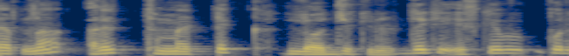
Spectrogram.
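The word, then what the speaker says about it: Arithmetic Logic Unit: लॉजिक यूनिट होता है, तो इसको कभी कभी कंफ्यूज करने के लिए अरिथमेटिकल लॉजिकल यूनिट ऐसा कुछ भी बोल सकते हैं, तो ये गलत होता है। अरिथमेटिक लॉजिक यूनिट इसका सही प्रोनाउंसिएशन आप कह सकते हैं होता है।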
